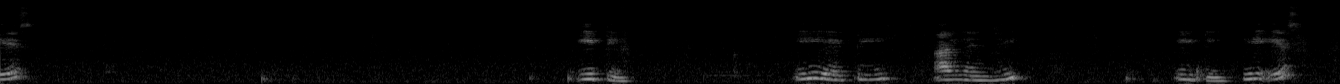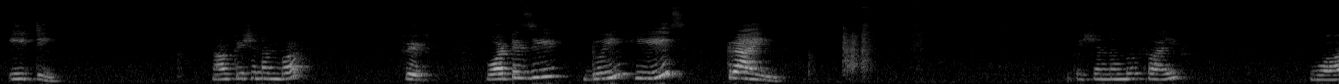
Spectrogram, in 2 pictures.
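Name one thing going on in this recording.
A woman speaks clearly in a teaching manner, close by.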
